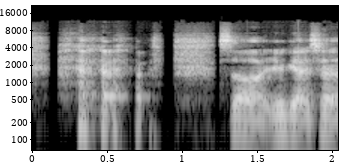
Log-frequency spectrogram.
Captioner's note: laughs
